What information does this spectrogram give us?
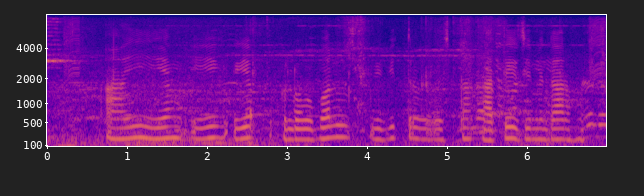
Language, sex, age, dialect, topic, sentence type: Bhojpuri, female, 25-30, Western, banking, statement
